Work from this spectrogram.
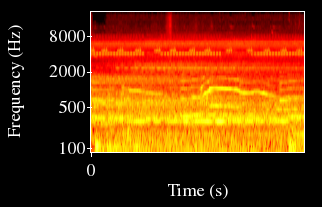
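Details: Jackals howl at night near a lone camper's tent in a forest by a 5000 ft mountain, thin wavering wails that rise and fall, half buried under background music.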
